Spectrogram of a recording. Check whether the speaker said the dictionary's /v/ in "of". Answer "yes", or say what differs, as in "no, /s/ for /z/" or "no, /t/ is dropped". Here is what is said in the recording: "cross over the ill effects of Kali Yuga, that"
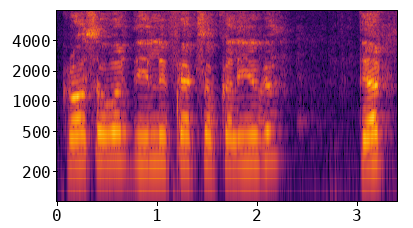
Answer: no, /b/ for /v/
